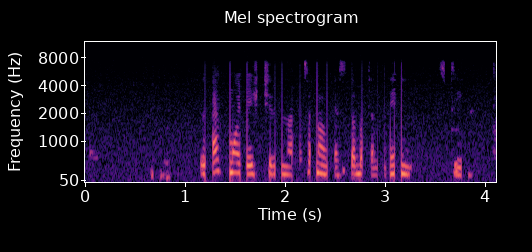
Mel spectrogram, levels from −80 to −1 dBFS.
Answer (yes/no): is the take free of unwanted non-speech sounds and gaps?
no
